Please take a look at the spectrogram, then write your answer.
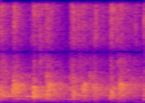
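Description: Audience applause for a presenter at a live talk on creative JavaScript visual effects, a dense, steady wash of many hands clapping for about a second, fairly loud and close with no voices over it.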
